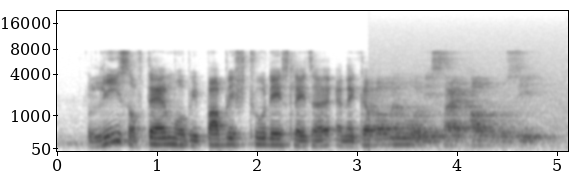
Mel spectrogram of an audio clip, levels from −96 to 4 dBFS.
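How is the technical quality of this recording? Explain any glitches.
The recording has one fault. From 3.13 s to the end, the speech abruptly turns roomy and hollow with thinner bass, which points to a switch to a distant microphone, likely because the close microphone's feed dropped. The level barely changes, but room noise rises to roughly 25 dB below the speech.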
